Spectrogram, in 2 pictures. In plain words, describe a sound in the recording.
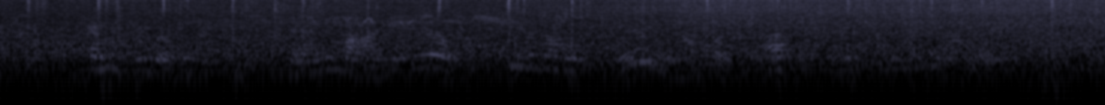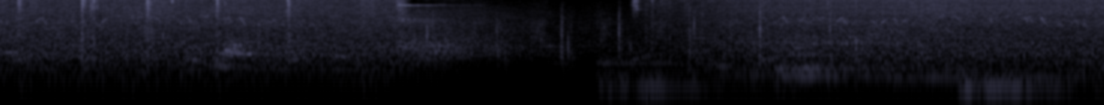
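Footsteps tap on pavement and wooden steps.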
